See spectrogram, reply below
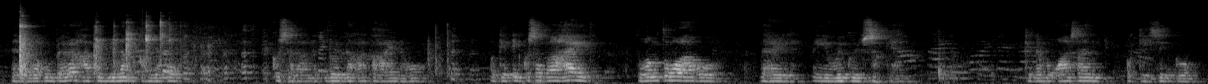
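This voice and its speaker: A church member giving an animated, expressive sermon-like testimony. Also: mid-range voice, background noise. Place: church hall in Las Vegas. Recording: echoey hall, distant mic.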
